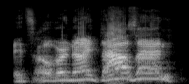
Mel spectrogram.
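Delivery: very loud, booming, very high belted shout. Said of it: "you sound like Nappa".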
